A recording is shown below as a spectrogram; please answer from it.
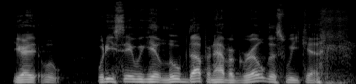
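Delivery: failed, botched attempt at Minnesota accent. Describing a man who went logging for burls, quoting him, attempted Minnesota accent. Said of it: "I can't do the accent to Minnesota".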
